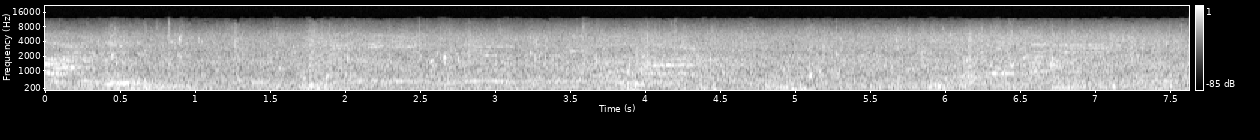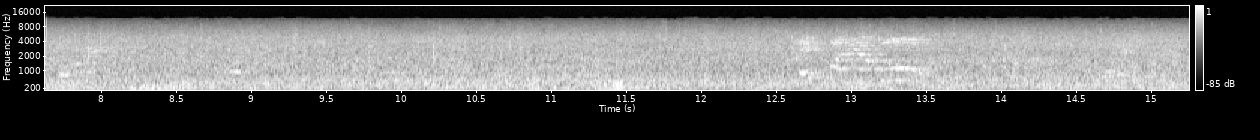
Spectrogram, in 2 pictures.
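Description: Water splashes and laps as people wade and float through a river.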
